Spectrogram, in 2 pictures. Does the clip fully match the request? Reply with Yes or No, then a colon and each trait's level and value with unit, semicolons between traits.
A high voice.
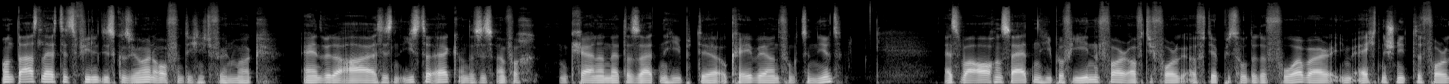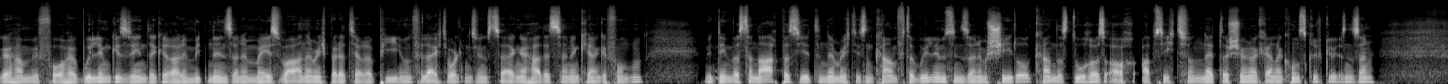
No: very low, 95 Hz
